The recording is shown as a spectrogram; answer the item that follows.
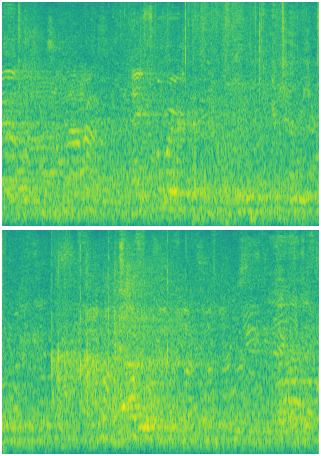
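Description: Spectators' voices and chatter echoing in a gymnasium, with scattered shouts and no single clear speaker.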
